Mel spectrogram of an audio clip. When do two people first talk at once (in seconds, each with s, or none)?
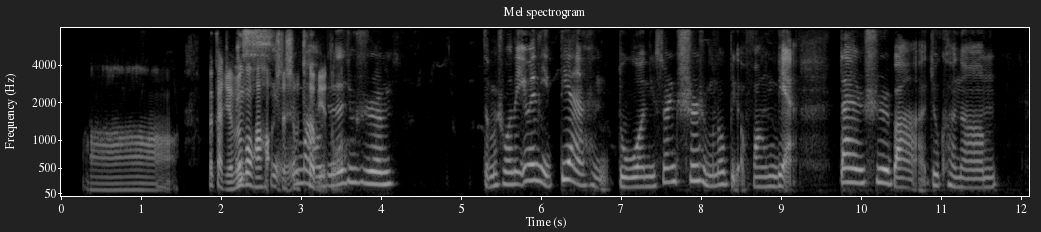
2.2 s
